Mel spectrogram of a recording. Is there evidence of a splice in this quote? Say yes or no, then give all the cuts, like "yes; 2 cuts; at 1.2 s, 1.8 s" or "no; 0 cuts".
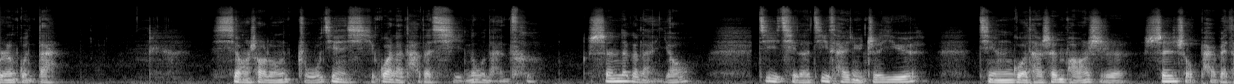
yes; 2 cuts; at 5.7 s, 7.5 s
